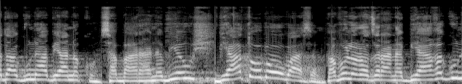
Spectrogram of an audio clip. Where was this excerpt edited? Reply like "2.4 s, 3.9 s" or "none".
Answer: 0.9 s, 2.1 s, 3.2 s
